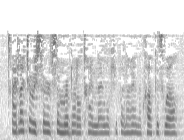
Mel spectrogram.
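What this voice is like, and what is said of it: Weak voice, sick with cold. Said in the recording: “I'm battling a cold, so my voice isn't all here.”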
